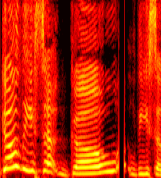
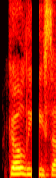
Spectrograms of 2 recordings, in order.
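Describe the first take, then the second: First: Root for her like a fan; cheering. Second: Said in the usual way. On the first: Real, not acted. Cheering on friend Lisa.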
